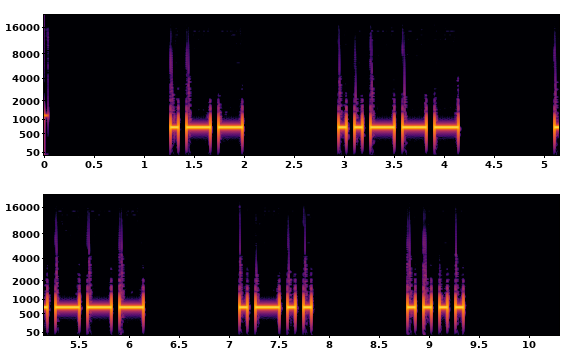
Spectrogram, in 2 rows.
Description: Morse code, heard as a keyed tone, about 15 wpm, spaced as for 7 wpm, 700 Hz. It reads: W2JLH
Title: USA Call Signs - 5 Characters - 4x Character Spacing - 15wpm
